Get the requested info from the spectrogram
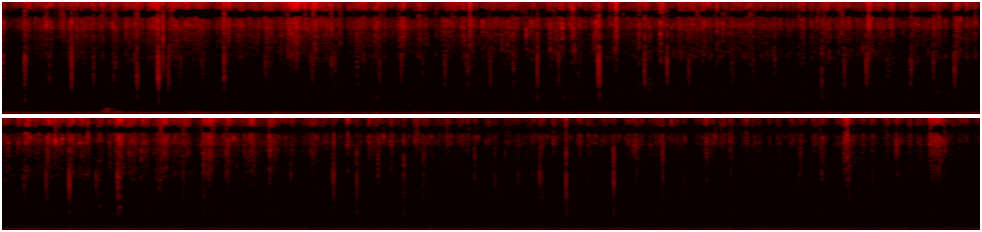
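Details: Indoor rabbit mukbang recorded for ASMR: a long run of sharp, close crunching chews at about two per second, uneven in rhythm, with a constant low background hum.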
